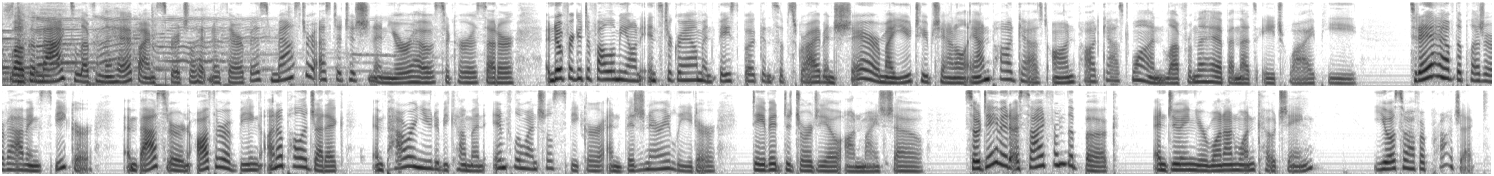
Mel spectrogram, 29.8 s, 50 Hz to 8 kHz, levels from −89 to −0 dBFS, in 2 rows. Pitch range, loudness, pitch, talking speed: 175-260 Hz, -24 LUFS, 200 Hz, 185 wpm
